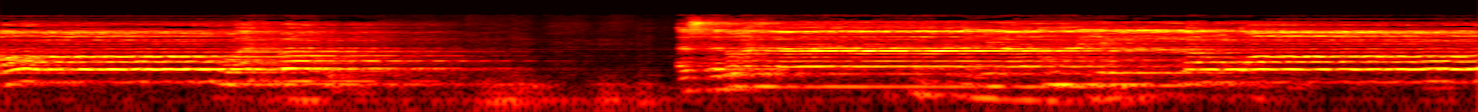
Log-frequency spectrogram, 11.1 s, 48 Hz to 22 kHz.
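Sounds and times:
man chanting recitation: 0.0 - 4.1, 5.1 - 11.0.

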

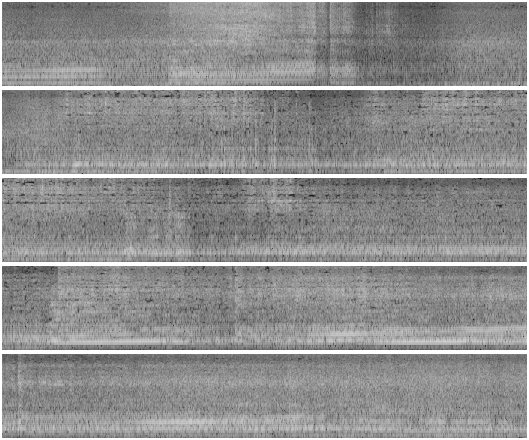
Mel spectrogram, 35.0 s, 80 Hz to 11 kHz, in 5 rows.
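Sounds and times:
car engines accelerating hard: 0.0 - 35.0.

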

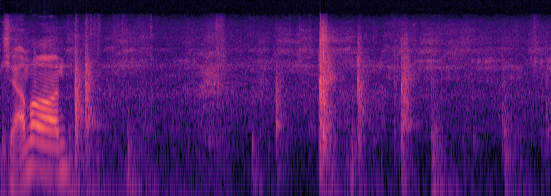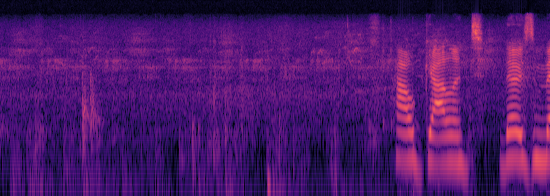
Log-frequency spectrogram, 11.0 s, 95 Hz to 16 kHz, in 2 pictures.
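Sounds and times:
footsteps on corrugated metal roof: 0.2 - 9.6.

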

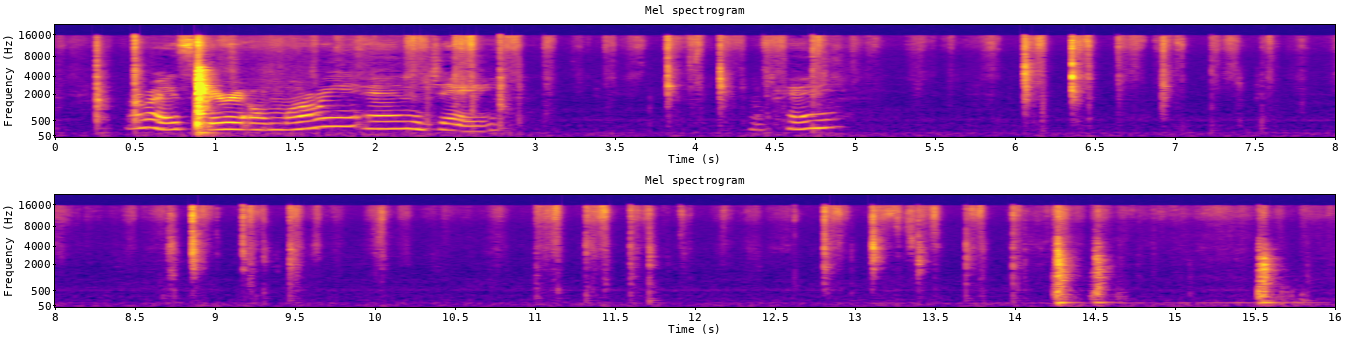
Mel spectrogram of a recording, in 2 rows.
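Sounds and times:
cards being shuffled: 1.6 - 4.9, 5.8 - 7.8, 8.6 - 10.2.

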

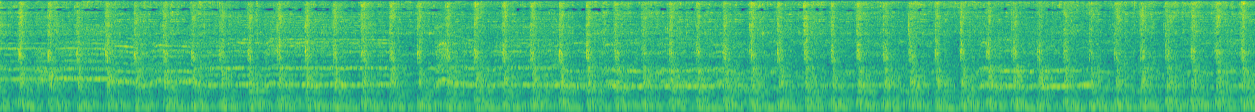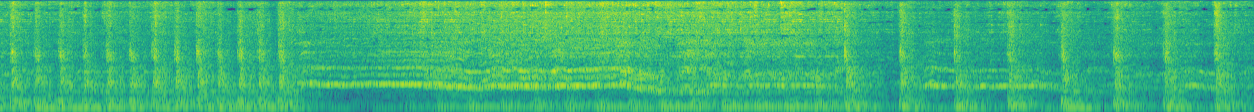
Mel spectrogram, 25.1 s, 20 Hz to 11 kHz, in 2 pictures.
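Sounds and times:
people singing in high voices: 0.0 - 14.3, 15.0 - 25.0
big drum beating: 0.0 - 25.0.

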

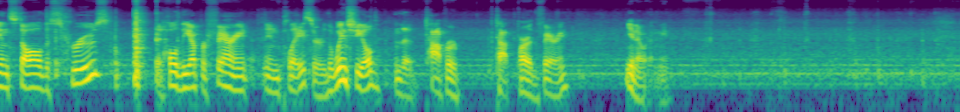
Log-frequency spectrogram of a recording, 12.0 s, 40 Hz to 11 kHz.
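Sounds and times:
quiet steady hum: 0.0 - 12.0.

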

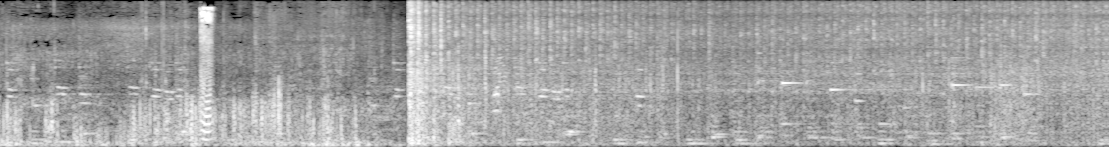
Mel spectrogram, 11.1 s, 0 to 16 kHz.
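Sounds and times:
wind on microphone: 0.0 - 4.1
boat engine rumble: 0.0 - 11.0
voices: 3.7 - 11.0
background music: 4.1 - 11.0.

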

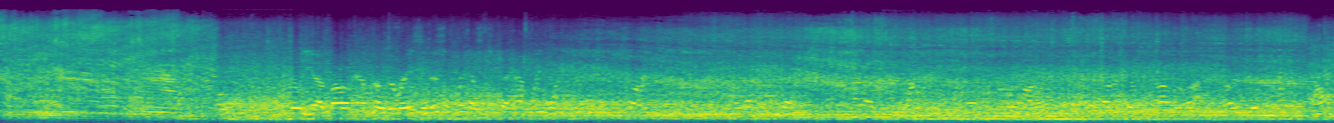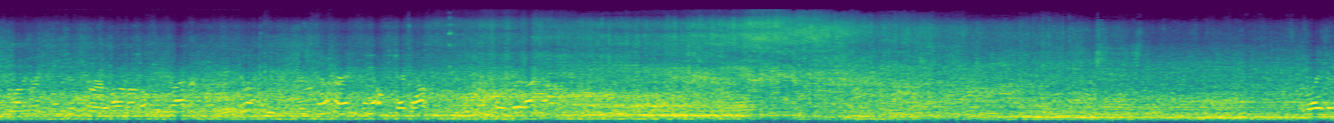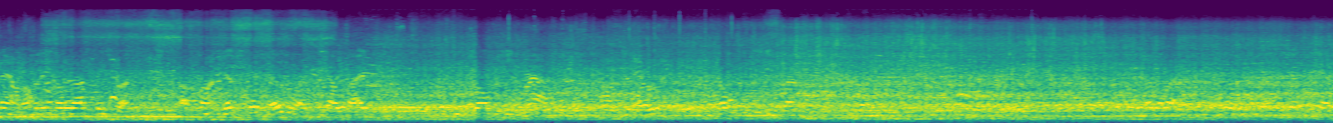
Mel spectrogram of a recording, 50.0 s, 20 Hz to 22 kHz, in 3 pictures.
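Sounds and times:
car engine drone: 0.0 - 50.0
indistinct voices: 7.7 - 31.0, 33.0 - 46.6.

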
